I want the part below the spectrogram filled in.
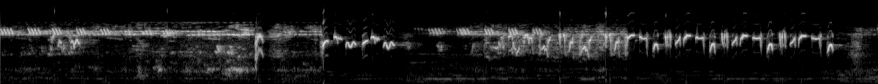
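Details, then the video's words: Old sooty-headed bulbul in an emotional, loud and clear agitated outburst: a high sustained tone with scattered chirps, then a dense stream of quick, bubbling, repeated notes. "suara amukan kutilang tua emosi lantang dan jernih"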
